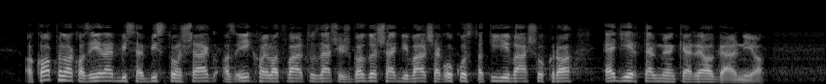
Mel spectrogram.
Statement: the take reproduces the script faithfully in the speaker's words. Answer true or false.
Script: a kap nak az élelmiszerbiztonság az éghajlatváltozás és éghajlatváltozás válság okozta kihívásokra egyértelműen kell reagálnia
false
